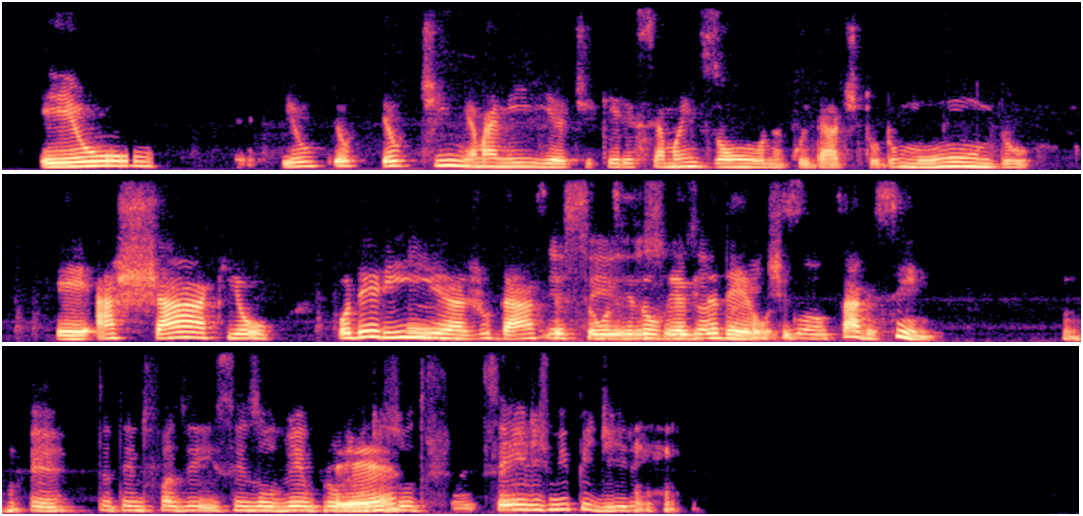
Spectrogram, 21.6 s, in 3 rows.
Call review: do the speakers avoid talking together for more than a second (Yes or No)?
No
